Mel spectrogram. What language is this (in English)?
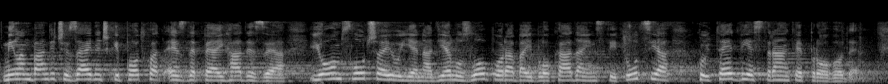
Croatian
